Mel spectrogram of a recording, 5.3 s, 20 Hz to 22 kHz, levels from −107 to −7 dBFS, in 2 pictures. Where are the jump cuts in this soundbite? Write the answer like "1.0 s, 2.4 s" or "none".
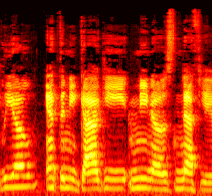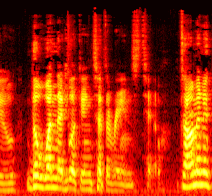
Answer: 1.6 s, 3.5 s, 3.9 s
